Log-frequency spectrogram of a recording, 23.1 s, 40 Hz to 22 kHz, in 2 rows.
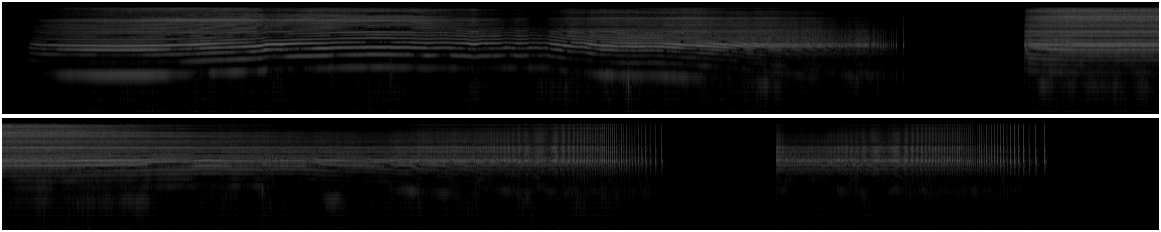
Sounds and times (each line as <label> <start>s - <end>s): Door creaking 0.3s - 9.1s
Door creaking 10.2s - 18.2s
Door creaking 19.3s - 22.1s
